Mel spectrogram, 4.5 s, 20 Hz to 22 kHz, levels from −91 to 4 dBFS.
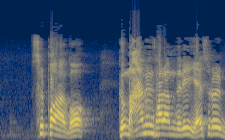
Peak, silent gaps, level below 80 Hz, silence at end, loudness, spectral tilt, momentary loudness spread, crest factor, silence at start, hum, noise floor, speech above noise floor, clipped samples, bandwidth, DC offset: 0 dBFS; none; -56 dBFS; 0 s; -11 LUFS; -4.5 dB/octave; 7 LU; 12 dB; 0.65 s; none; -53 dBFS; 42 dB; under 0.1%; 8.8 kHz; under 0.1%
